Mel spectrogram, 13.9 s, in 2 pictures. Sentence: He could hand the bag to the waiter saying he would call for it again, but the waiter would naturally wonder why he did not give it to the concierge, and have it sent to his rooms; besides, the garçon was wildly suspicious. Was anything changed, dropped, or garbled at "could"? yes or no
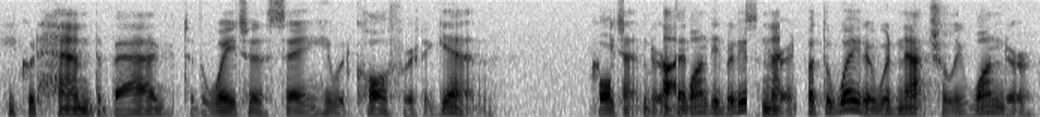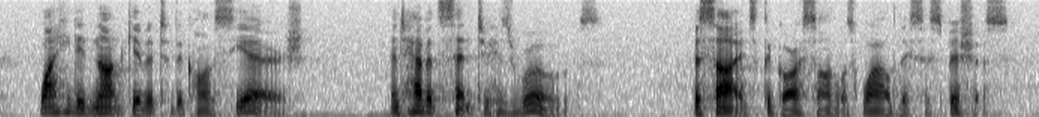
no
